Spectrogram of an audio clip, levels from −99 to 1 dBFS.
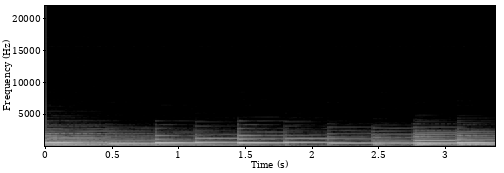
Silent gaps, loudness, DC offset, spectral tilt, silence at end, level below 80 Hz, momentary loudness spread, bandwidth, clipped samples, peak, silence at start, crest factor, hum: none; -31 LUFS; under 0.1%; -10 dB/octave; 0 s; -62 dBFS; 9 LU; 3.6 kHz; under 0.1%; -16 dBFS; 0 s; 14 dB; none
